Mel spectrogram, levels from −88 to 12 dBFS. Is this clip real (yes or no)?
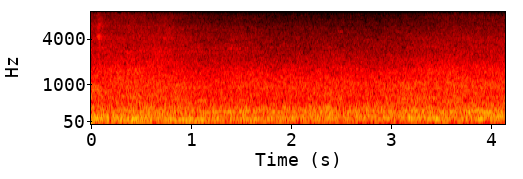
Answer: yes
